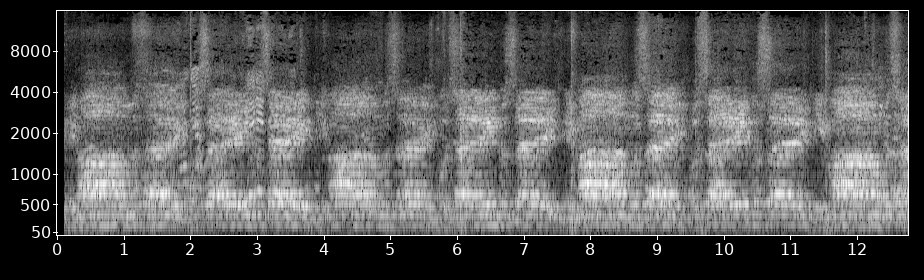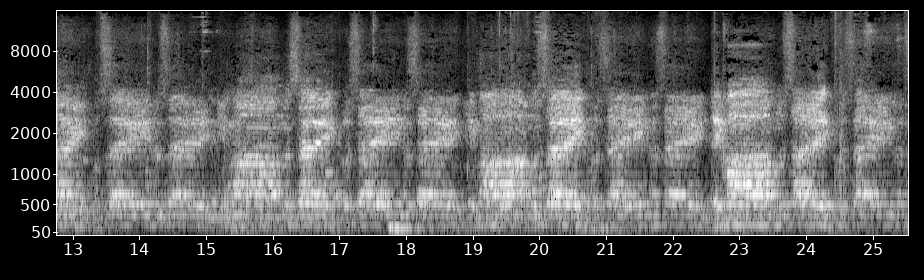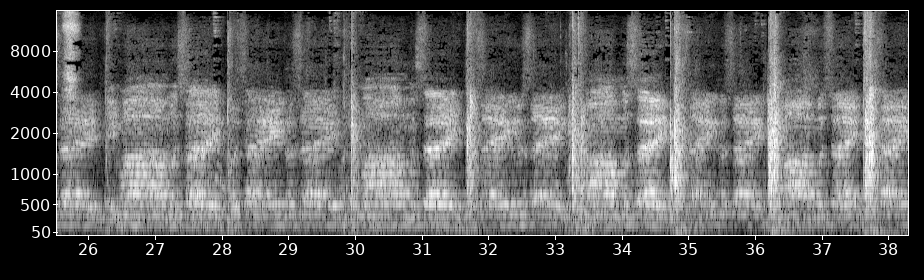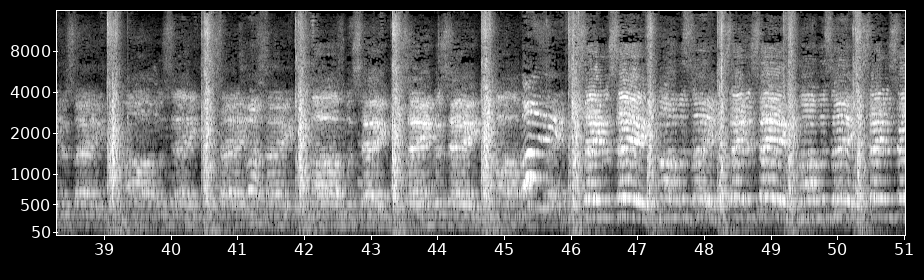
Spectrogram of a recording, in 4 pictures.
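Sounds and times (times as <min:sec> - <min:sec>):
men chanting together: 0:00.1 - 0:51.0
sharp slaps at steady beat: 0:00.2 - 0:01.5, 0:03.3 - 0:14.7, 0:17.3 - 0:51.0.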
